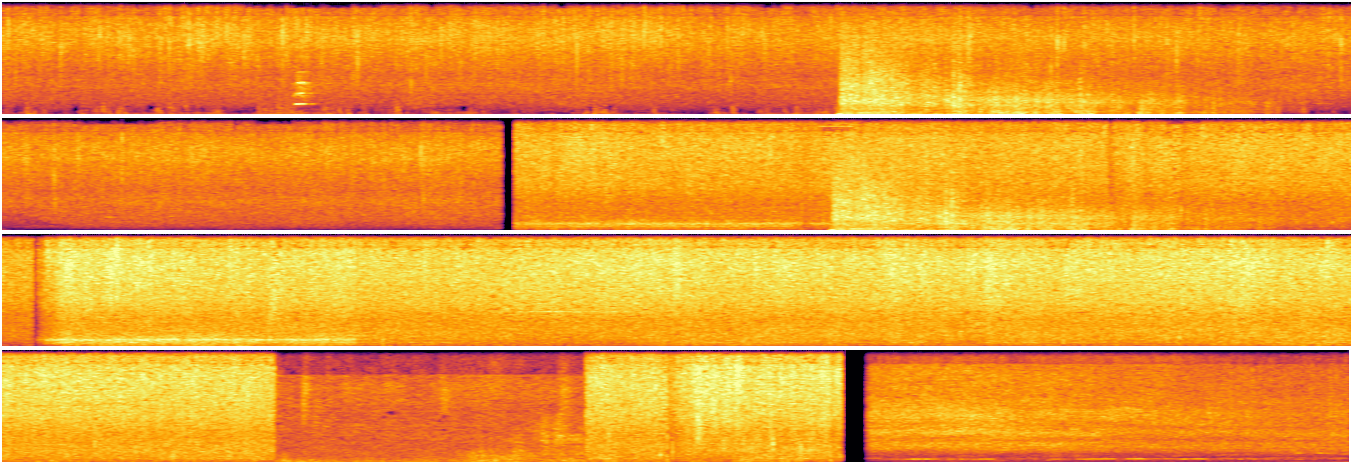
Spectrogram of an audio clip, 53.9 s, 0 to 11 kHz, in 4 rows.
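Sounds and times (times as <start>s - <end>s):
heavy rain: 0.0s - 53.9s
thunder rolling: 7.7s - 13.2s, 18.6s - 32.4s, 42.1s - 48.9s.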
